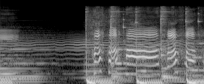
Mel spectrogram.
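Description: Buzzing mosquito sound effect over a children's song backing track with a steady beat. The music drops out briefly near the start, then the buzz and the beat come back in just under a second in.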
